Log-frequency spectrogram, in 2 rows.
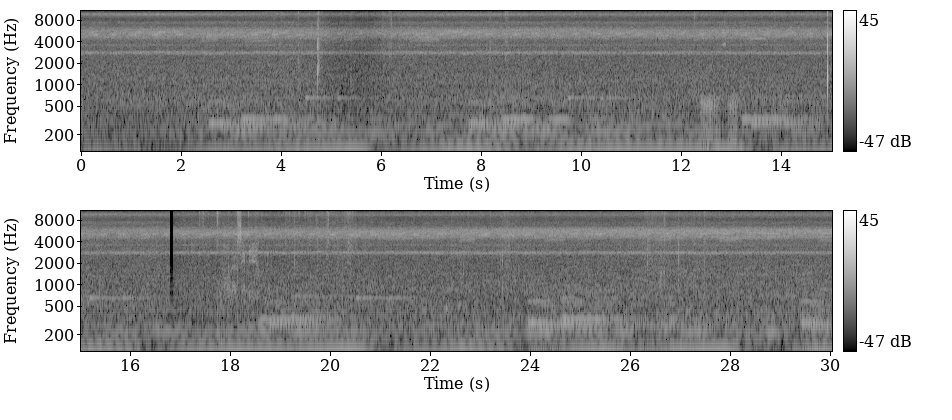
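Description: Crickets singing steadily in a night chorus over low, sustained background music. Two sharp clicks come about 5 and 15 seconds in.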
